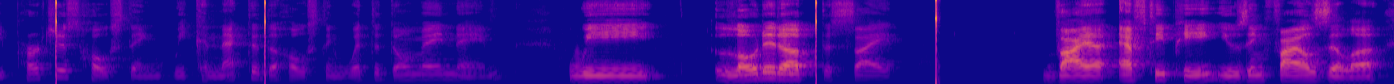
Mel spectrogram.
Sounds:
Speech

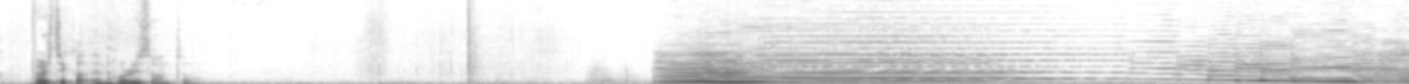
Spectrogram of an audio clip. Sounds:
Musical instrument, Music, Classical music, fiddle, Bowed string instrument, Speech

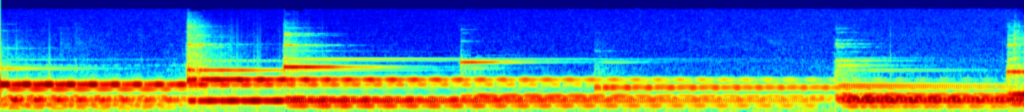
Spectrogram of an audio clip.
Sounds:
Glockenspiel, xylophone, Mallet percussion

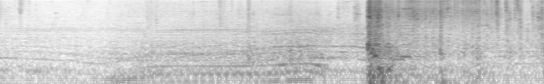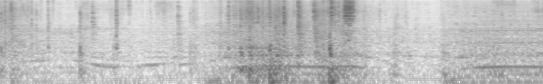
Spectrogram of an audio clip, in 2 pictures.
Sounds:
Vehicle

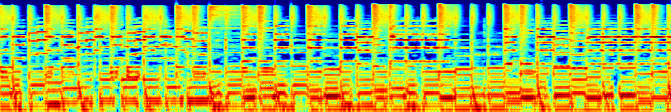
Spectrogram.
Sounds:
Music

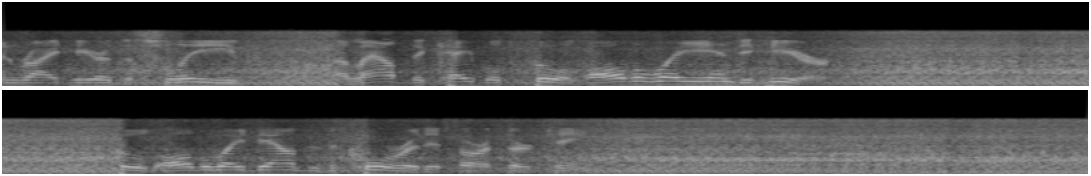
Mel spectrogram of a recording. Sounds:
Speech

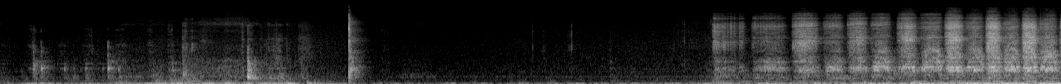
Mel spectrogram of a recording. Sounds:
Wood, Tools

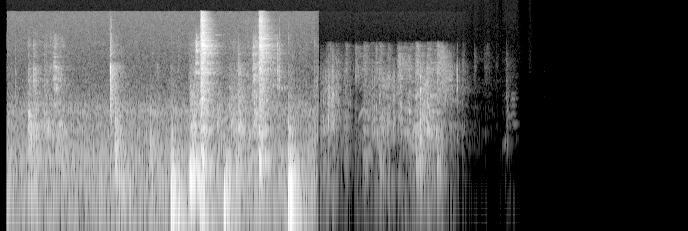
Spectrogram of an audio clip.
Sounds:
outside, rural or natural, Sliding door, inside a small room, Silence

